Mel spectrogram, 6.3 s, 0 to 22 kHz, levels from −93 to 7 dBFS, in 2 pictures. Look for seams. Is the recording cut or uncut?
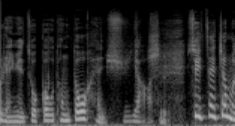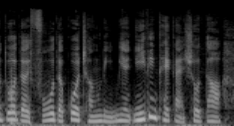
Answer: uncut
